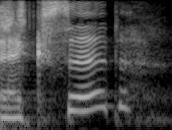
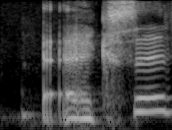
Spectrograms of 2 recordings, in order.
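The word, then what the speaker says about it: Ecsed: um I'm not surprised exid what is it how do you spell it EC D EC D exid exid I like either one exid Castle okay and she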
